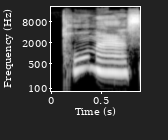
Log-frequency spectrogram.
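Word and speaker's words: Thomas: 바로 그 도마가 요때 토마스 라고 읽어 주셔야 돼요 이게 아니고이가 그냥 t 발음이나요 그래서 also also know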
